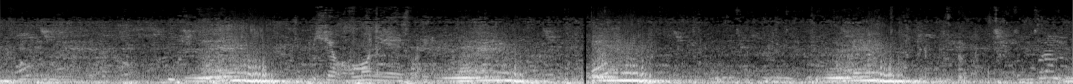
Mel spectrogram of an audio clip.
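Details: Captive Siberian tigers at Seoul Grand Park zoo give low, moaning 'aung' calls, one deep drawn-out cry roughly every two seconds, four in all, with a steady murmur of people talking in the background.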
